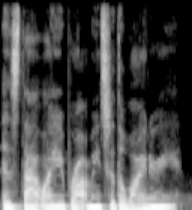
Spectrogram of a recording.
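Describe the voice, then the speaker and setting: Female narrator, higher register, scripted romantic drama storytelling, music underneath. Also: little pitch movement, fast, warm tone. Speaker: narrator and voiced player character of a game story. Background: music behind the voice.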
